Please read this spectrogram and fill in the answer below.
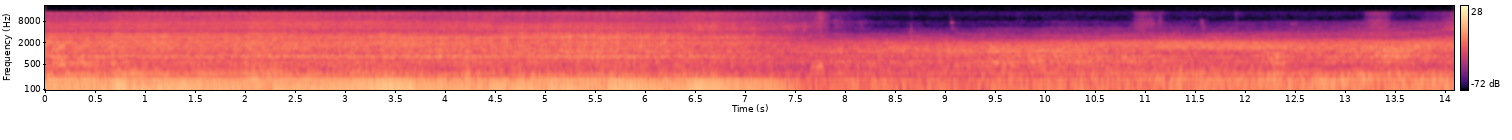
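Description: A heavy vehicle engine running steadily with a deep hum. Its sound drops away abruptly about seven and a half seconds in, leaving a much quieter background.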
